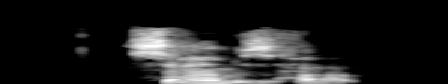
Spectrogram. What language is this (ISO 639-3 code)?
kab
